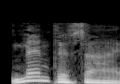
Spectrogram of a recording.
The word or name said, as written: menticide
